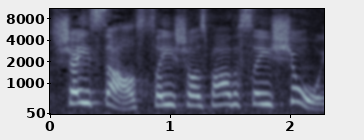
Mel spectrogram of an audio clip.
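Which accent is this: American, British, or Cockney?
Cockney. It is spoken in a Cockney accent. "if we talk about Cockney"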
